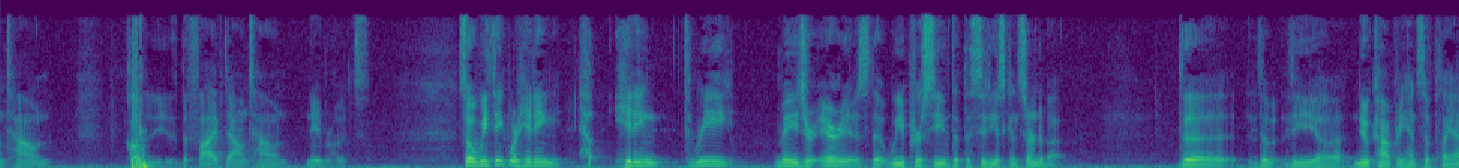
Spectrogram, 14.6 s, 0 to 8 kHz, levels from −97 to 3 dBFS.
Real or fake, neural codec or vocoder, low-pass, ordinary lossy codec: real; none; 7.2 kHz; MP3, 48 kbps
